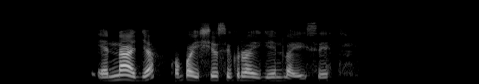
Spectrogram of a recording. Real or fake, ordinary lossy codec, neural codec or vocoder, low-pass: real; none; none; 7.2 kHz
